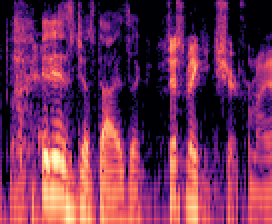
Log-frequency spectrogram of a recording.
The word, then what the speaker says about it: Isaac: card for the Rams is that just how you say his name no I just was stumbling over my fat lips I think it's just Isaac it is I kept saying isic Isaac Bruce I think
